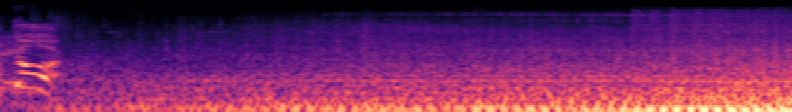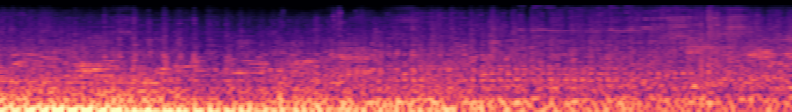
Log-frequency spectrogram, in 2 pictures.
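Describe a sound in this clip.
A large propeller plane drones overhead, rising and then fading.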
